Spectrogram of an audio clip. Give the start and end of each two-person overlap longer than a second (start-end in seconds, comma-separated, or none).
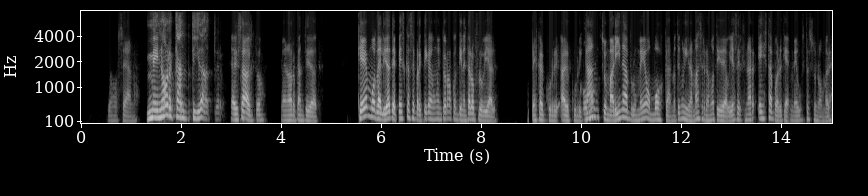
none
